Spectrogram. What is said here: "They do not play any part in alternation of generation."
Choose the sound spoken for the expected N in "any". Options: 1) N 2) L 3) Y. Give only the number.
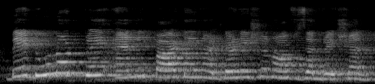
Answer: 1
